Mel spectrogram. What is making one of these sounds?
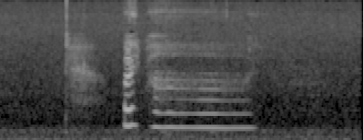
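A young woman speaks close by in a high, cheerful voice.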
